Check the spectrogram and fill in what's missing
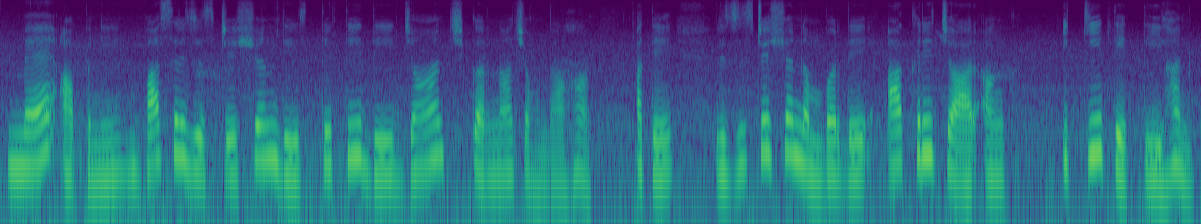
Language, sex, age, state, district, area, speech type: Punjabi, female, 30-45, Punjab, Kapurthala, rural, read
